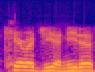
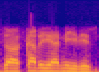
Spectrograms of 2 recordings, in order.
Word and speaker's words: Caragiannides: It's pronounced Caragiannides. That's the English version. Okay. And the Greek version is Caragiannides.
